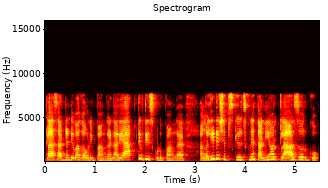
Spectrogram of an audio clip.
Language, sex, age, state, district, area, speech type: Tamil, female, 30-45, Tamil Nadu, Cuddalore, urban, spontaneous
